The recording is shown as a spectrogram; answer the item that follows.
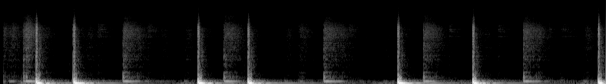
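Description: A recorded drum kit beat playing back, with the kick drum loudest in a repeating pattern of strong low hits and fainter snare and hi-hat hits between them. It is a kick drum track being boosted around 50 Hz on the low end with an API 550B-style EQ plugin.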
